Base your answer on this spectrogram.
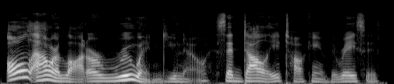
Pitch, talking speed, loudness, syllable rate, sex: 155 Hz, 200 wpm, -18 LUFS, 5.0 syllables/s, female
